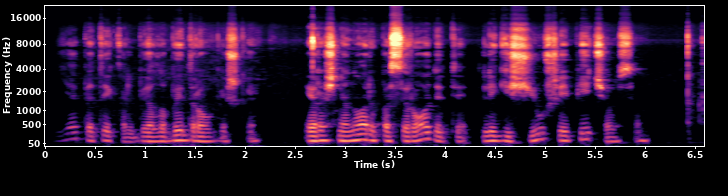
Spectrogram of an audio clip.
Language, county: Lithuanian, Šiauliai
